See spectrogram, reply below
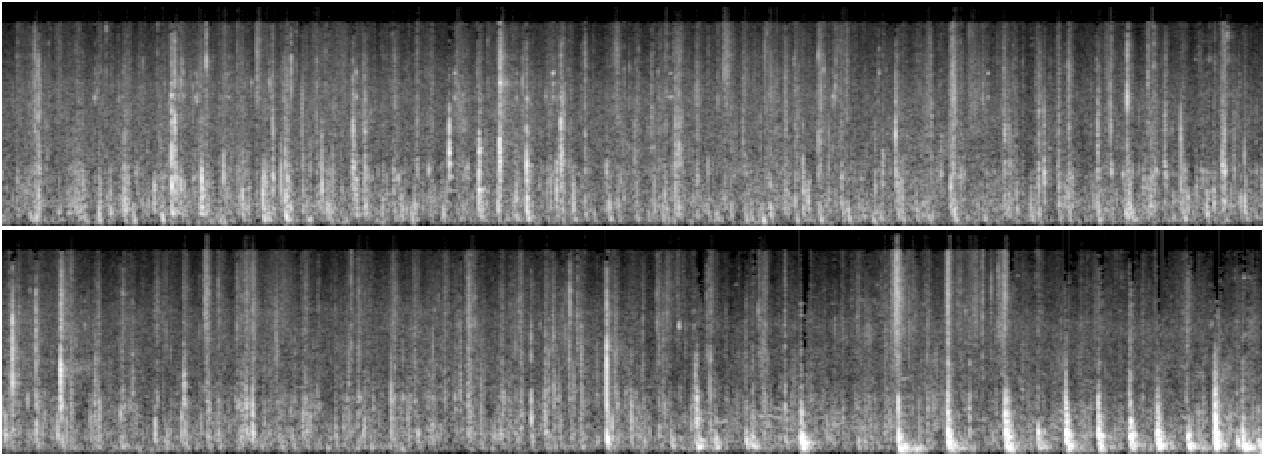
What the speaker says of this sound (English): This mule walks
